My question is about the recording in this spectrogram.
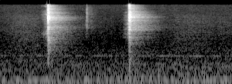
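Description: Two sharp clicks, a little under a second apart, from hands working small connectors and wires in a motorcycle headlight bucket.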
